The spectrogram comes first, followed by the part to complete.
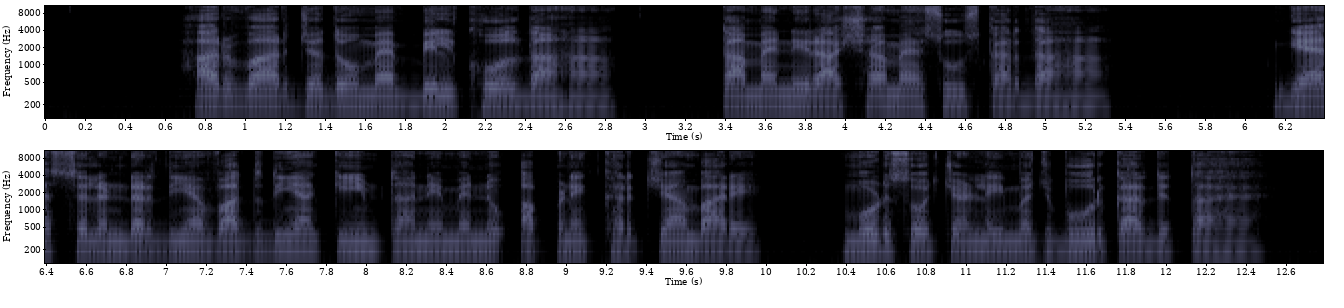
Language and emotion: Punjabi, sad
